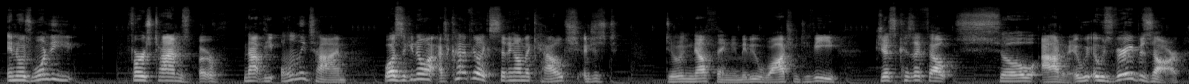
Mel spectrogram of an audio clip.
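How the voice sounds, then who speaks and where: A young man chats to camera in a casual vlog, his voice bright and a little high for a man. He talks in an animated way and keeps stopping to restart or correct himself. Faint music plays underneath. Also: a little fast. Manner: chatty, restarts and self-corrections, animated retelling. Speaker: YouTuber.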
